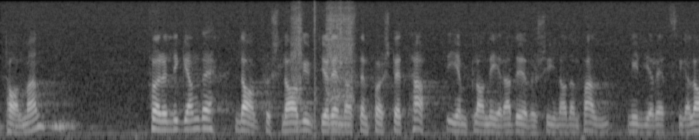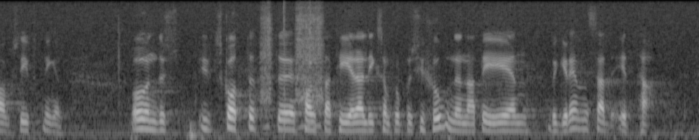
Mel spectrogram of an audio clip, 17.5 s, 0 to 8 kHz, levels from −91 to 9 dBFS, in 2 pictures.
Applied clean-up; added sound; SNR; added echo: none; Camera; 14 dB; none.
